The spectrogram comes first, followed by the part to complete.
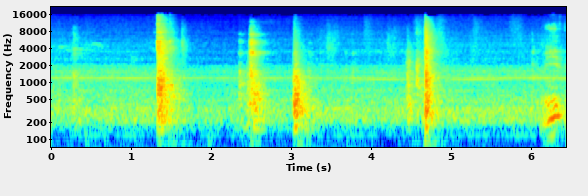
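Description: A refrigerator door being opened and shut and a glass jar being taken out: a handful of sharp knocks and bumps, the loudest about a second in.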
